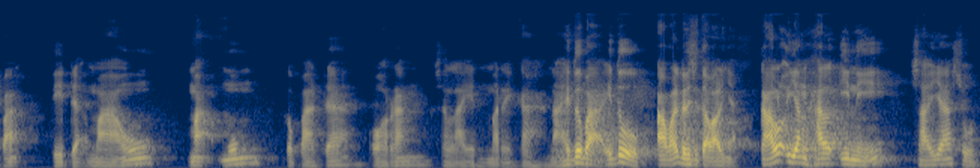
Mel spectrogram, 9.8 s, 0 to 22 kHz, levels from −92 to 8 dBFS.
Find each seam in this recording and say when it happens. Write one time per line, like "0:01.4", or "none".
0:07.4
